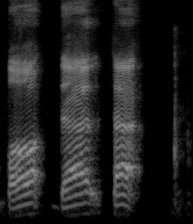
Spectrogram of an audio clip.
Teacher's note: Yang ke-8, taraful lisan, ujung lidah ma'a usuli thanaya al-ulya mus'idan ila jihatil hanakil a'la. Ujung lidah dengan tempat tumbuhnya gigi seri atas, naik ke bagian langit-langit atas. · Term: huruf nat'iyyah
